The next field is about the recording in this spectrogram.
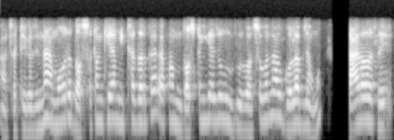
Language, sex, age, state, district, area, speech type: Odia, male, 18-30, Odisha, Jajpur, rural, conversation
